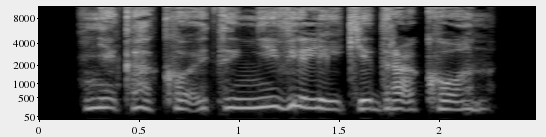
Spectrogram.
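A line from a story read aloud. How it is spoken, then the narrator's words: Hissing in face. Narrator (Russian): прошипел ему в лицо Сайгат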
